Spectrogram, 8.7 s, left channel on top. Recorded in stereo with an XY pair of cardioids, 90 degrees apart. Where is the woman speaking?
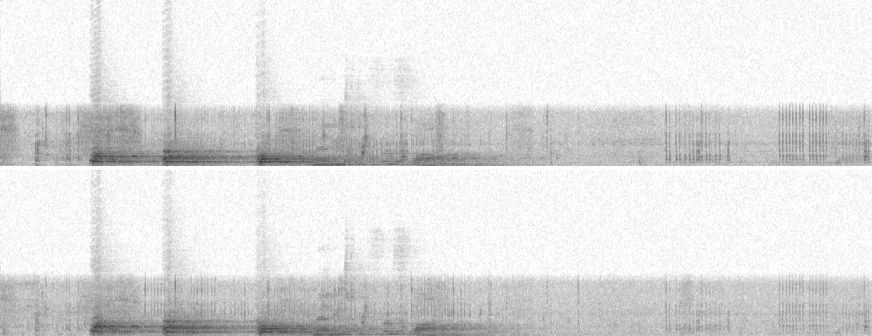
25° right, 3 m.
